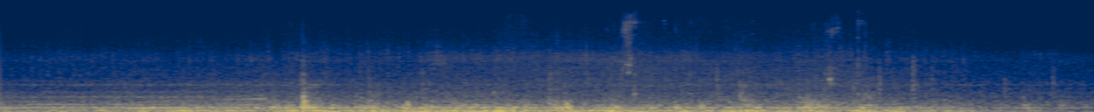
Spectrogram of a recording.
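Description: A car driving on a wet road, heard from inside the cabin: a steady low engine and road rumble with scattered faint ticks, easing off near the end as the car slows.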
